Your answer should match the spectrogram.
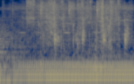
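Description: Background music with a steady low bass drone, with faint light ticks scattered over it.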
